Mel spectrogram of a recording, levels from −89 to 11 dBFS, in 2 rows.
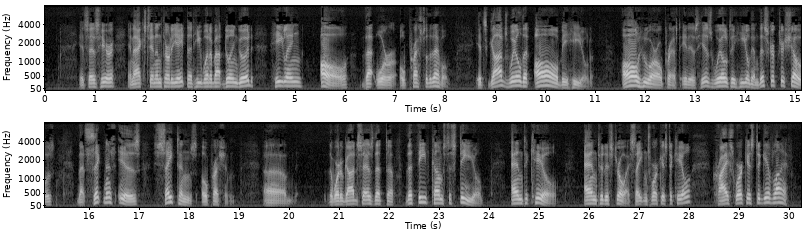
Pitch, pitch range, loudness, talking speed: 135 Hz, 110-150 Hz, -18 LUFS, 155 wpm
